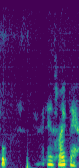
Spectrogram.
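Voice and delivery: very soft, slow, unvoiced whisper; whispered aside while showing the scarf. Real, not acted. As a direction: barely breathe the words out. Pointing out the scarf.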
